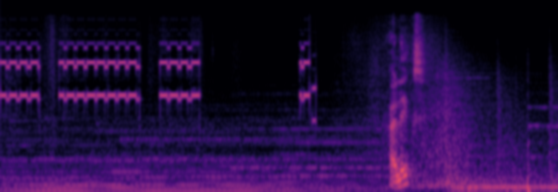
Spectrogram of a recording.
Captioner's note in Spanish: Suena el teléfono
